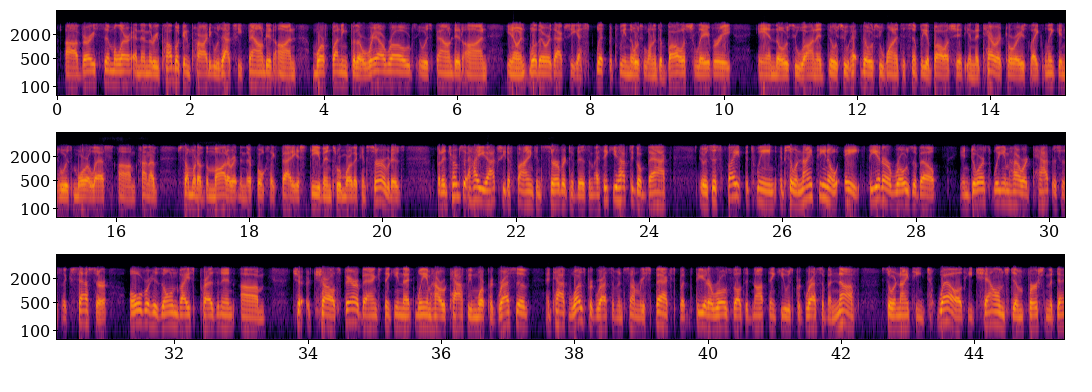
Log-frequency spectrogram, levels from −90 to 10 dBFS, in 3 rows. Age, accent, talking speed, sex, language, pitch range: 40-59, American, 205 wpm, male, English, 110-130 Hz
